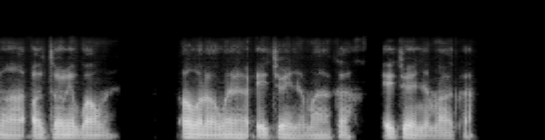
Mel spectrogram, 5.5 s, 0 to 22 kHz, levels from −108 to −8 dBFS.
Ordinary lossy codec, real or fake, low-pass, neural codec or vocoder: none; fake; none; codec, 16 kHz, 4 kbps, X-Codec, HuBERT features, trained on LibriSpeech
